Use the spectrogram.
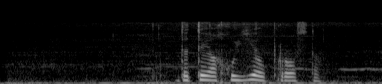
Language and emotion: Russian, angry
